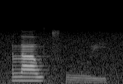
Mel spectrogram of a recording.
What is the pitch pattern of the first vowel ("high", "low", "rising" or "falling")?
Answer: high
